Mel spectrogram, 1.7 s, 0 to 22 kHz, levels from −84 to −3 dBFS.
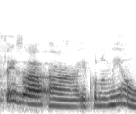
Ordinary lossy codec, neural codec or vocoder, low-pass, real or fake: none; vocoder, 22.05 kHz, 80 mel bands, HiFi-GAN; 7.2 kHz; fake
